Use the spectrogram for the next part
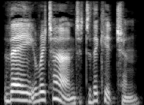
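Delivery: plain reading voice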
